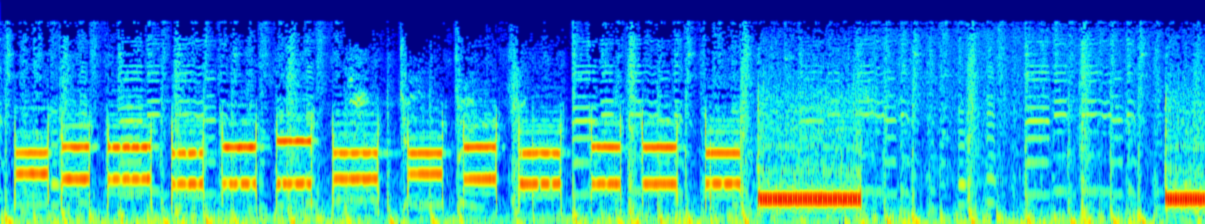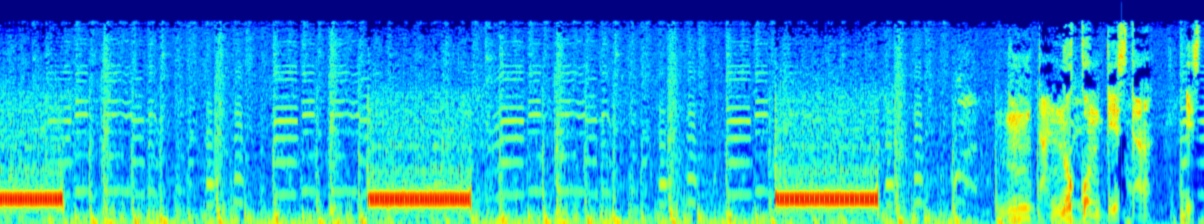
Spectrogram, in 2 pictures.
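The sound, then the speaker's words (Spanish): A quick run of about a dozen clear keypad dialing beeps as someone calls a cell phone, followed by four evenly spaced ringing tones, each lasting about a second with pauses between, loud as if through a phone line. “A ver, le voy a marcar al celular.”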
